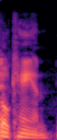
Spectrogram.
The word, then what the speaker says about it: Spokane: to Spokane, Spokane, in, in Spokane, is that how you say it? Spokane, yep. Mm.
